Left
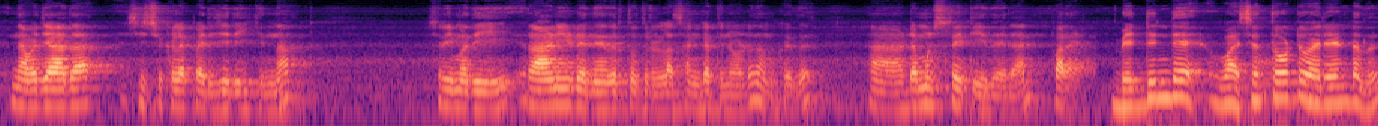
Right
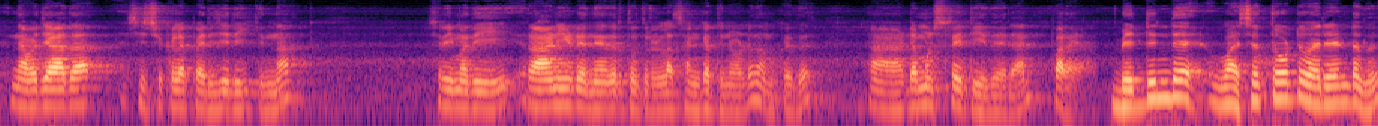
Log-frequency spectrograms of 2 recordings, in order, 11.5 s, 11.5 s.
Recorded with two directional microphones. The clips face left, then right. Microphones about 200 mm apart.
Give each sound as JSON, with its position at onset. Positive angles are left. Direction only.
{"t": 0.1, "sound": "speech", "side_deg": -15}
{"t": 3.6, "sound": "speech", "side_deg": -15}
{"t": 9.3, "sound": "a man's voice", "side_deg": -35}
